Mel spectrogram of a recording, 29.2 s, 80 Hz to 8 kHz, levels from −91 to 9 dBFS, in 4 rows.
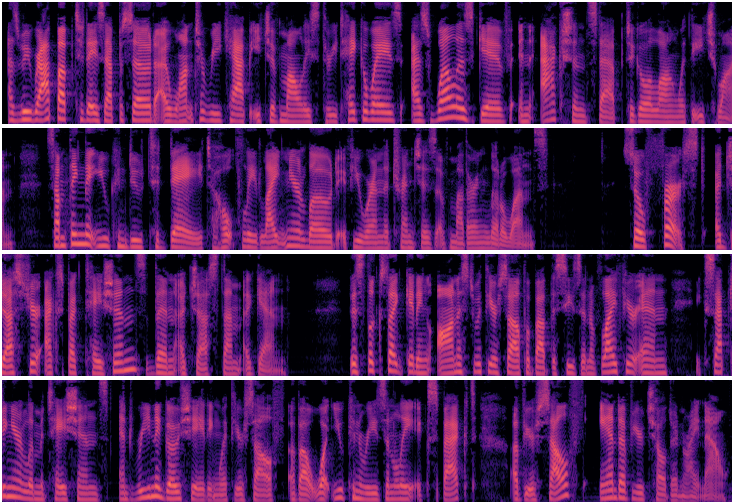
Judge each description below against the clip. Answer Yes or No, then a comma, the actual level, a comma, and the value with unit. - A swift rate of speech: No, average, 190 wpm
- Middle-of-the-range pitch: Yes, medium, 155 Hz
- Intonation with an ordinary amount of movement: Yes, average, 4.0 semitones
